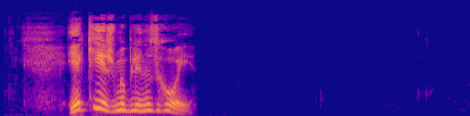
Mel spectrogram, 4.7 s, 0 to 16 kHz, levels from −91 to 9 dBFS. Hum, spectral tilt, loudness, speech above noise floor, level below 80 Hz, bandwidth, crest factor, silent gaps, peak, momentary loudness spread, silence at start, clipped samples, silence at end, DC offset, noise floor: none; -3 dB/octave; -17 LUFS; 69 dB; -64 dBFS; 10 kHz; 22 dB; none; 0 dBFS; 22 LU; 0.25 s; under 0.1%; 2.8 s; under 0.1%; -86 dBFS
